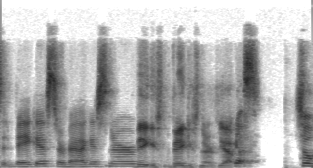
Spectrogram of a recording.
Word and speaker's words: vagus nerve: I don't have to pronounce it vagus or vagus nerve.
